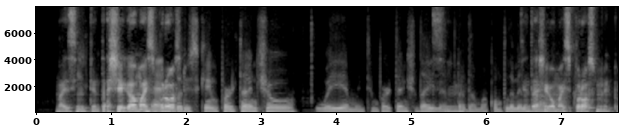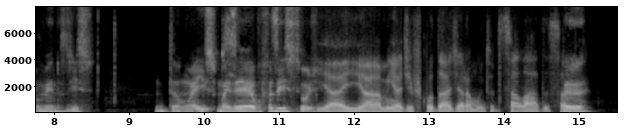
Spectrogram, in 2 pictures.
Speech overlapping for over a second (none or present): none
